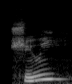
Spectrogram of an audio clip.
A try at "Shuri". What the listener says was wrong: Yeah. In a way, but you have to like hit the R, so it's like Shuri. Yeah, it's like Shuri. It's pronounced different ways, but in a way, it sounds more like Shuri.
